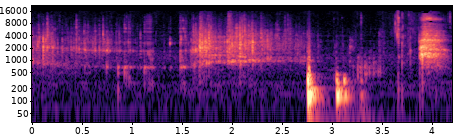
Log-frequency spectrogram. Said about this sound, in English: Actually, I'm going to have another sip of vodka just in case.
